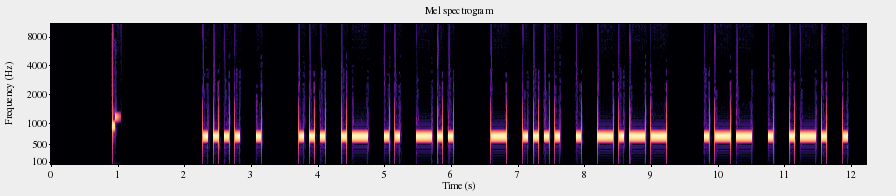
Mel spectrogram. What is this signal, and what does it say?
Morse code, heard as a keyed tone, about 15 wpm, 700 Hz. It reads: HE SAID THEY WERE
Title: Sentences from Top 700 Words 15wpm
